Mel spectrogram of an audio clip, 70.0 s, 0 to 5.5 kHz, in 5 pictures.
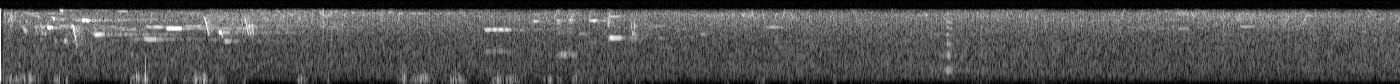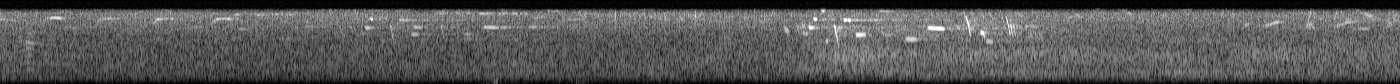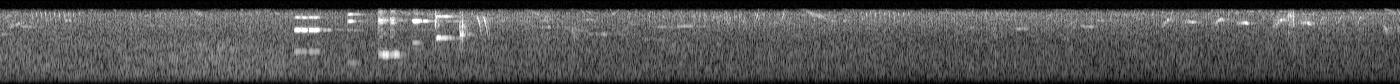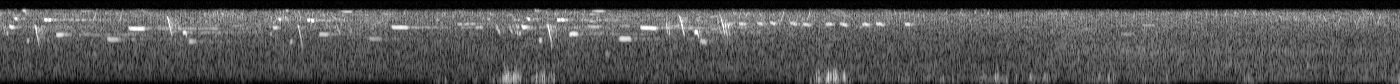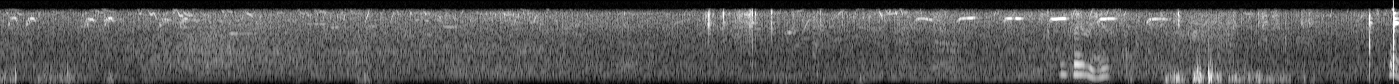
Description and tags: birdsong in new zealand dated 05/12/2005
